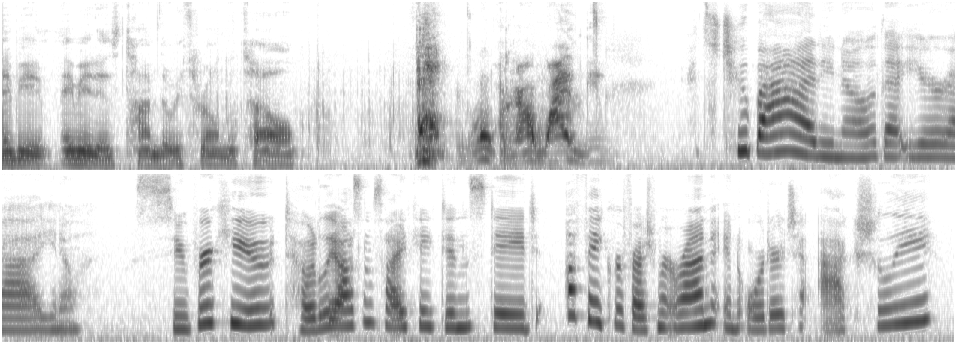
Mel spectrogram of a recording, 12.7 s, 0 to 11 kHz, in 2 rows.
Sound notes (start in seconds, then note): 1.4 choking sounds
